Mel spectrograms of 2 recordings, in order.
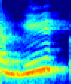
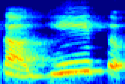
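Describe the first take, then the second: First: गीत split as a long गी, then त; broken into letters. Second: गीत as one whole word with long ई; joined up. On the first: Teacher spells the word out for pupils, broken up. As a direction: read गीत in separate pieces. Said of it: "तोड़कर भी पढ़ा". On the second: Teacher reads the word whole for pupils, joined up. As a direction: blend गीत into a single syllable. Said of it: "जोड़कर भी पढ़ा". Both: Shown as a demonstration.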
